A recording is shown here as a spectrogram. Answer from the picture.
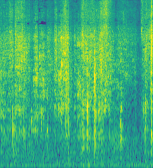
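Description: A stack of printed paper sheets being turned over and lifted, a run of short dry rustles and crackles.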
